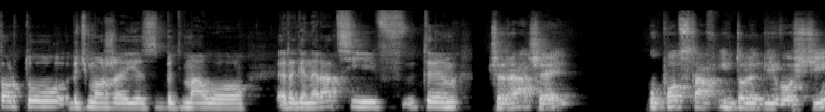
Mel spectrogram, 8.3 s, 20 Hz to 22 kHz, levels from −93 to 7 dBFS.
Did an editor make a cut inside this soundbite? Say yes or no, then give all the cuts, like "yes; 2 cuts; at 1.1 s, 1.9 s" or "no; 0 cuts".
yes; 1 cut; at 4.7 s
